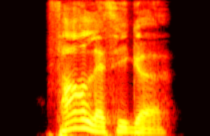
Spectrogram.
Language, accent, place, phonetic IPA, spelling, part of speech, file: German, Germany, Berlin, [ˈfaːɐ̯lɛsɪɡə], fahrlässige, adjective, De-fahrlässige.ogg
- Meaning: inflection of fahrlässig: 1. strong/mixed nominative/accusative feminine singular 2. strong nominative/accusative plural 3. weak nominative all-gender singular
